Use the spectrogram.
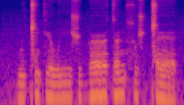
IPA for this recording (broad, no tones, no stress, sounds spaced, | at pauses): b ə̃ ǁ ĩ kʲ œ w iː ʃ y b œː t œ n sʷ i ʃ ǁ ɛ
